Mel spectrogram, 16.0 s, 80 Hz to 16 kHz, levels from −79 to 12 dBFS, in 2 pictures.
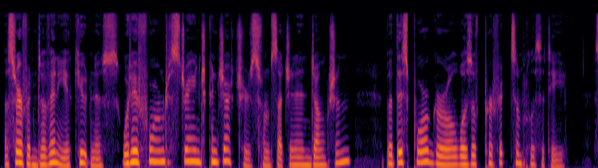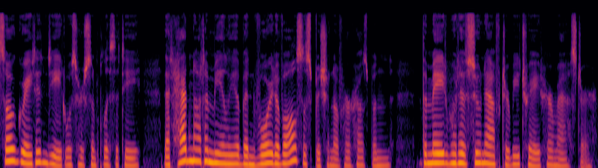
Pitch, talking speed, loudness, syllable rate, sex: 185 Hz, 185 wpm, -19 LUFS, 5.4 syllables/s, female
